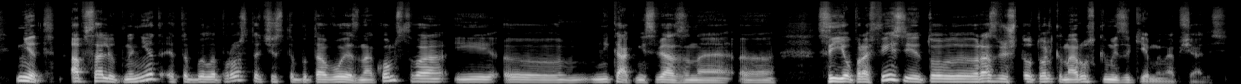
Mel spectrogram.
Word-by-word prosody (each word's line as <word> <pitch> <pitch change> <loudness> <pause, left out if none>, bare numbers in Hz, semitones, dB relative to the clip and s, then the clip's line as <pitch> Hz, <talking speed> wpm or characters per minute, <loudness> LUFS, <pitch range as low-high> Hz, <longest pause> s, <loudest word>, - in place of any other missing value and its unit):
Нет, 170 -5 +3
абсолютно 145 -5 +1
нет, 220 - +1
это 120 0 -5
было 120 +1 +1
просто 165 0 -4
чисто 120 -1 -7
бытовое 115 +1 +2
знакомство 135 - -1
и, 115 0 0
э, - - -10
никак 110 +1 -2
не 105 +1 -2
связанное, 100 -3 -1
э, 100 -3 -7 0.4
с - - -5
её 140 -1 +7
профессией, 145 - +2
то 130 -1 +3
разве 135 -1 +1
что 130 +2 0
только 130 0 -2
на 110 0 +3
русском 125 -2 0
языке 100 -8 -2
мы 70 0 -9
общались. 65 - -14
120 Hz, 130 wpm, -20 LUFS, 105-135 Hz, 0.4 s, её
